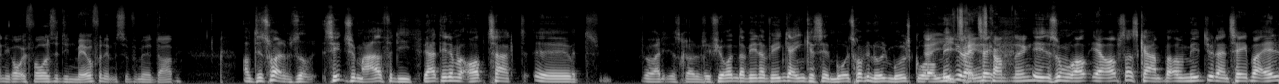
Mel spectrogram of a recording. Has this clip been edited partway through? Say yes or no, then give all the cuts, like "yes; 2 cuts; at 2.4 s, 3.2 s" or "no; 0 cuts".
yes; 8 cuts; at 2.3 s, 3.2 s, 4.2 s, 5.7 s, 6.6 s, 7.0 s, 7.7 s, 8.6 s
